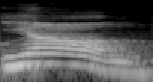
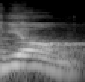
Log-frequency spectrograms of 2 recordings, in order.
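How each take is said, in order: First: The vowel sounds open, like 'ah'. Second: The vowel sounds rounded, like 'o'. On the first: The speaker calls it right. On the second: The speaker calls it wrong.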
